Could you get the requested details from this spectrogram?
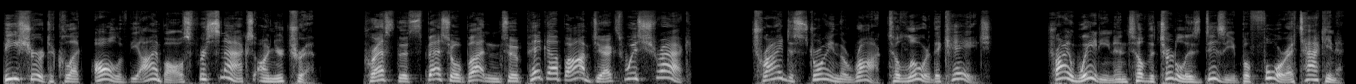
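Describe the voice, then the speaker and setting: A man's voice: fairly high pitch, huge pitch swings, moderate pace, no echo. A man voicing a helpful magic mirror, a theatrical fairy-tale guide giving scripted, instructive video game hints.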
